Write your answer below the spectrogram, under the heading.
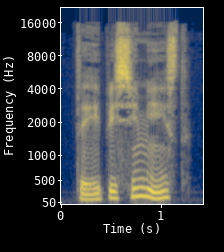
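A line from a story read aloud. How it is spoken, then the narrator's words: Sad. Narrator (Russian): грустно сказал слепой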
